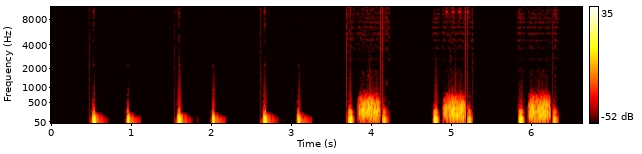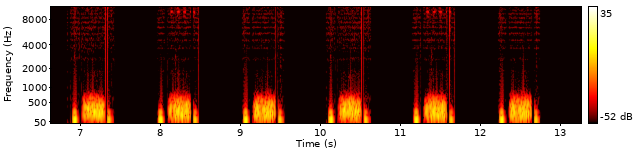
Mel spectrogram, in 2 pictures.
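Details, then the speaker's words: Hypertrophic cardiomyopathy: crisp heart sounds, then a harsh systolic murmur from left ventricular outflow obstruction, about 56 beats a minute, often loudest at the fourth left intercostal space, radiating widely across the precordium. "The murmur of hypertrophic cardiomyopathy responds predictably to changes in afterload."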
